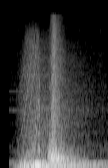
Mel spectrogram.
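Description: Whoosh sound effect from an animated logo intro, with a deep low rumble beneath. It starts out of a brief silence, swells to a peak about a second in, then fades away.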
